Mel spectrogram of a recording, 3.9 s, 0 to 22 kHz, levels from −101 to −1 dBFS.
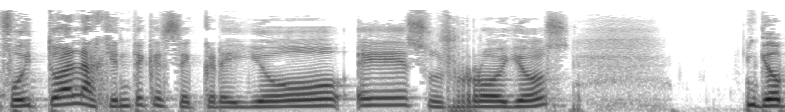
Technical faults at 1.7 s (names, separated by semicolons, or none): de-emphasis applied wrongly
